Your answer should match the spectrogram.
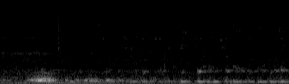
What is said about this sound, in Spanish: Suena bien, ¿eh? No sé si el oyente lo percibe, pero está sirviendo las copas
